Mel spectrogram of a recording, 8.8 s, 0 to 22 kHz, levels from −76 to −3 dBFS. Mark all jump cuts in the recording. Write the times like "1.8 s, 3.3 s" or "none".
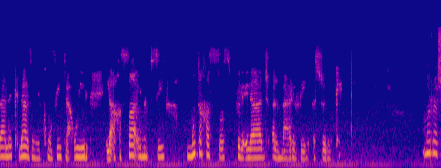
none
